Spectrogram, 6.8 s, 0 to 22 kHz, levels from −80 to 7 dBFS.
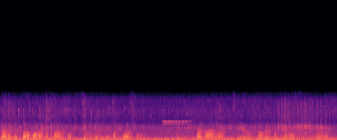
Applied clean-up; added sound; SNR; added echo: none; Bus; -4 dB; none.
